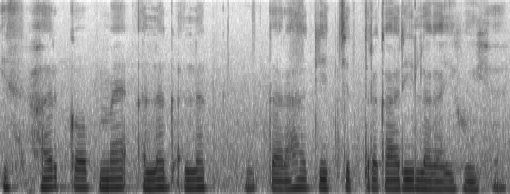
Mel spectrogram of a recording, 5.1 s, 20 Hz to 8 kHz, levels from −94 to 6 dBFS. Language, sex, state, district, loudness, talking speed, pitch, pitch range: Hindi, male, Odisha, Nuapada, -15 LUFS, 140 wpm, 130 Hz, 120-135 Hz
